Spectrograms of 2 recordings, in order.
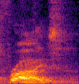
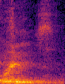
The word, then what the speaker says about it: Fries: It is not pronounced fries, it's freeze.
